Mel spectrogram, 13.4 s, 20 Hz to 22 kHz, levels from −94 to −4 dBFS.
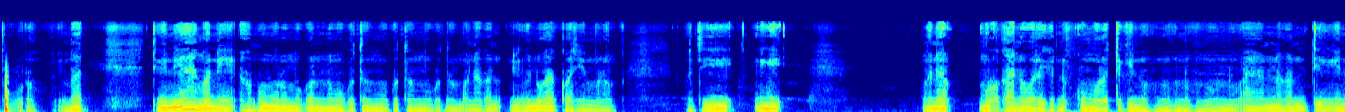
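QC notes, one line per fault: Throughout: AAC compression. Nothing is present above about 9.7 kHz, so the speech sounds dull and band-limited, with plainly audible coding damage across the whole clip. The likely cause is lossy AAC-LC encoding at a low rate, which fits roughly 32 kbps. At that rate the encoder cannot afford the upper spectrum. It drops everything above the cut-off and quantises the remaining frequency lines coarsely, and that coarse quantisation smears the detail that is left.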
